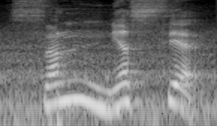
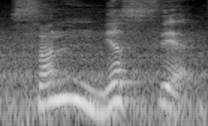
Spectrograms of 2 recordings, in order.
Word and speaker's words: सन्न्यस्य: सन्न्यस्य में ही गलती होगी। सन्न्यस्य, स के बाद न, स के साथ हल्का सा न, सन्न्यस्य मत्पराः।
